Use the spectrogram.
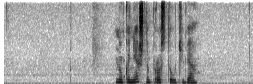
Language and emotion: Russian, neutral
